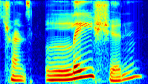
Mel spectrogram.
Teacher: Translation has a stress on the second syllable, which is translation.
